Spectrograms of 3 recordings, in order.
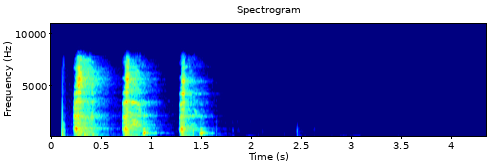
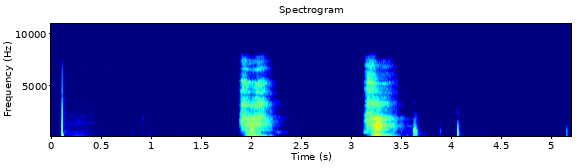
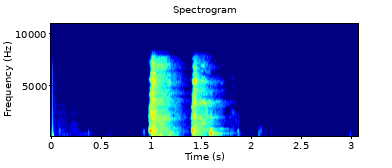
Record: {"three_cough_length": "4.4 s", "three_cough_amplitude": 30652, "three_cough_signal_mean_std_ratio": 0.26, "exhalation_length": "5.2 s", "exhalation_amplitude": 23782, "exhalation_signal_mean_std_ratio": 0.22, "cough_length": "3.1 s", "cough_amplitude": 30331, "cough_signal_mean_std_ratio": 0.27, "survey_phase": "beta (2021-08-13 to 2022-03-07)", "age": "45-64", "gender": "Female", "wearing_mask": "No", "symptom_none": true, "smoker_status": "Never smoked", "respiratory_condition_asthma": false, "respiratory_condition_other": false, "recruitment_source": "REACT", "submission_delay": "9 days", "covid_test_result": "Negative", "covid_test_method": "RT-qPCR"}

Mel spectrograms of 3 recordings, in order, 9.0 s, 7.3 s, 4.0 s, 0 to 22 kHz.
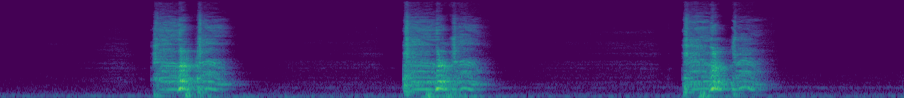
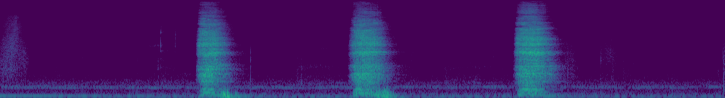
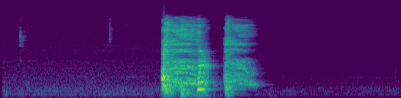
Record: {"three_cough_length": "9.0 s", "three_cough_amplitude": 11224, "three_cough_signal_mean_std_ratio": 0.35, "exhalation_length": "7.3 s", "exhalation_amplitude": 4472, "exhalation_signal_mean_std_ratio": 0.34, "cough_length": "4.0 s", "cough_amplitude": 32555, "cough_signal_mean_std_ratio": 0.29, "survey_phase": "alpha (2021-03-01 to 2021-08-12)", "age": "45-64", "gender": "Male", "wearing_mask": "No", "symptom_cough_any": true, "symptom_fever_high_temperature": true, "symptom_headache": true, "symptom_onset": "2 days", "smoker_status": "Never smoked", "respiratory_condition_asthma": false, "respiratory_condition_other": true, "recruitment_source": "Test and Trace", "submission_delay": "2 days", "covid_test_result": "Positive", "covid_test_method": "RT-qPCR"}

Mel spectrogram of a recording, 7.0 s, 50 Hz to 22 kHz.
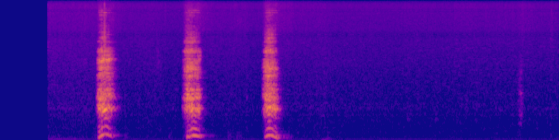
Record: {"exhalation_length": "7.0 s", "exhalation_amplitude": 29462, "exhalation_signal_mean_std_ratio": 0.24, "survey_phase": "beta (2021-08-13 to 2022-03-07)", "age": "65+", "gender": "Male", "wearing_mask": "No", "symptom_none": true, "smoker_status": "Never smoked", "respiratory_condition_asthma": false, "respiratory_condition_other": false, "recruitment_source": "REACT", "submission_delay": "2 days", "covid_test_result": "Negative", "covid_test_method": "RT-qPCR"}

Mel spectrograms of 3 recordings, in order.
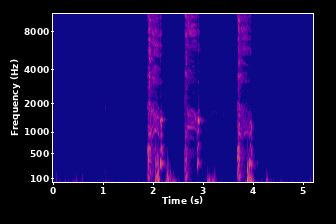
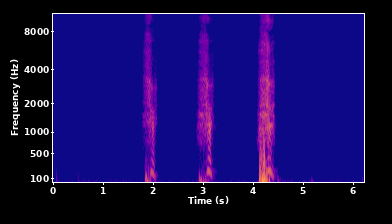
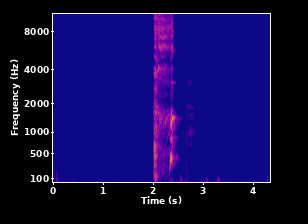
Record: {"three_cough_length": "5.2 s", "three_cough_amplitude": 5484, "three_cough_signal_mean_std_ratio": 0.38, "exhalation_length": "6.2 s", "exhalation_amplitude": 15786, "exhalation_signal_mean_std_ratio": 0.22, "cough_length": "4.4 s", "cough_amplitude": 9812, "cough_signal_mean_std_ratio": 0.23, "survey_phase": "beta (2021-08-13 to 2022-03-07)", "age": "18-44", "gender": "Female", "wearing_mask": "No", "symptom_none": true, "symptom_onset": "10 days", "smoker_status": "Never smoked", "respiratory_condition_asthma": false, "respiratory_condition_other": false, "recruitment_source": "REACT", "submission_delay": "1 day", "covid_test_result": "Negative", "covid_test_method": "RT-qPCR"}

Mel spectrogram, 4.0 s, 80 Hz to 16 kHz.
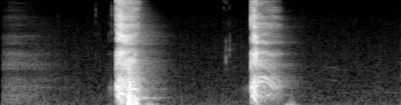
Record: {"cough_length": "4.0 s", "cough_amplitude": 15624, "cough_signal_mean_std_ratio": 0.24, "survey_phase": "beta (2021-08-13 to 2022-03-07)", "age": "45-64", "gender": "Female", "wearing_mask": "No", "symptom_none": true, "symptom_onset": "12 days", "smoker_status": "Never smoked", "respiratory_condition_asthma": false, "respiratory_condition_other": false, "recruitment_source": "REACT", "submission_delay": "2 days", "covid_test_result": "Negative", "covid_test_method": "RT-qPCR"}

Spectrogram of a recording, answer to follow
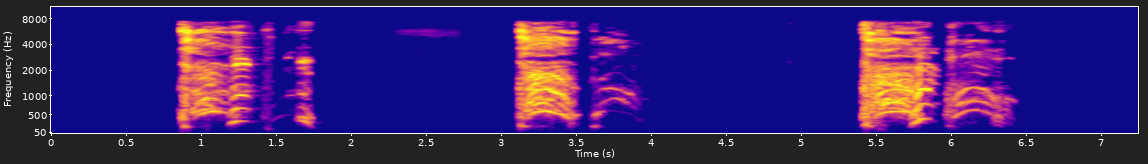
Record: {"three_cough_length": "7.3 s", "three_cough_amplitude": 29191, "three_cough_signal_mean_std_ratio": 0.38, "survey_phase": "beta (2021-08-13 to 2022-03-07)", "age": "45-64", "gender": "Male", "wearing_mask": "No", "symptom_cough_any": true, "symptom_runny_or_blocked_nose": true, "symptom_onset": "12 days", "smoker_status": "Ex-smoker", "respiratory_condition_asthma": false, "respiratory_condition_other": false, "recruitment_source": "REACT", "submission_delay": "1 day", "covid_test_result": "Negative", "covid_test_method": "RT-qPCR", "influenza_a_test_result": "Negative", "influenza_b_test_result": "Negative"}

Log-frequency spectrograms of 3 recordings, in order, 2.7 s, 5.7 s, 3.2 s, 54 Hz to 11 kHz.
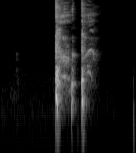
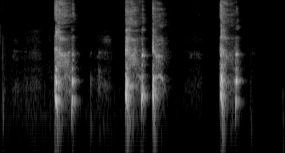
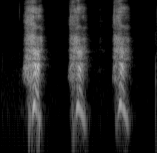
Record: {"cough_length": "2.7 s", "cough_amplitude": 23628, "cough_signal_mean_std_ratio": 0.25, "three_cough_length": "5.7 s", "three_cough_amplitude": 28322, "three_cough_signal_mean_std_ratio": 0.27, "exhalation_length": "3.2 s", "exhalation_amplitude": 20387, "exhalation_signal_mean_std_ratio": 0.38, "survey_phase": "beta (2021-08-13 to 2022-03-07)", "age": "45-64", "gender": "Female", "wearing_mask": "No", "symptom_new_continuous_cough": true, "symptom_runny_or_blocked_nose": true, "symptom_sore_throat": true, "symptom_abdominal_pain": true, "symptom_fatigue": true, "symptom_headache": true, "symptom_onset": "3 days", "smoker_status": "Never smoked", "respiratory_condition_asthma": false, "respiratory_condition_other": false, "recruitment_source": "Test and Trace", "submission_delay": "2 days", "covid_test_result": "Positive", "covid_test_method": "RT-qPCR", "covid_ct_value": 27.8, "covid_ct_gene": "ORF1ab gene"}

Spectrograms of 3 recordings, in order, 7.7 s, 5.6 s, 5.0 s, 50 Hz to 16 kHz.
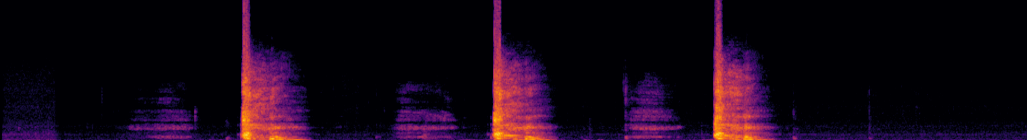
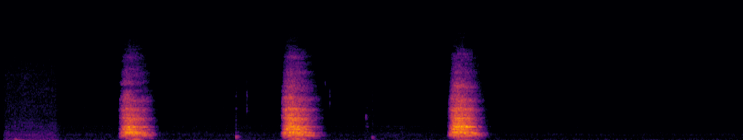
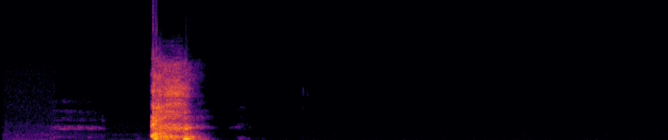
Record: {"three_cough_length": "7.7 s", "three_cough_amplitude": 26028, "three_cough_signal_mean_std_ratio": 0.27, "exhalation_length": "5.6 s", "exhalation_amplitude": 20861, "exhalation_signal_mean_std_ratio": 0.27, "cough_length": "5.0 s", "cough_amplitude": 26028, "cough_signal_mean_std_ratio": 0.2, "survey_phase": "beta (2021-08-13 to 2022-03-07)", "age": "45-64", "gender": "Male", "wearing_mask": "No", "symptom_none": true, "smoker_status": "Never smoked", "respiratory_condition_asthma": false, "respiratory_condition_other": false, "recruitment_source": "REACT", "submission_delay": "6 days", "covid_test_result": "Negative", "covid_test_method": "RT-qPCR", "influenza_a_test_result": "Negative", "influenza_b_test_result": "Negative"}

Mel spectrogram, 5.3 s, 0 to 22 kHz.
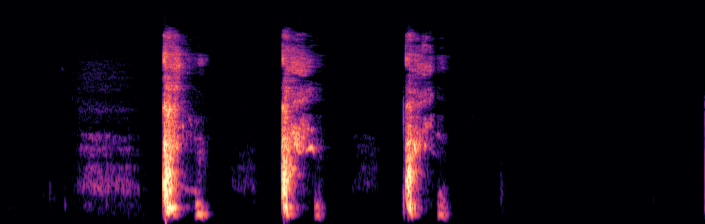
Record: {"three_cough_length": "5.3 s", "three_cough_amplitude": 32767, "three_cough_signal_mean_std_ratio": 0.2, "survey_phase": "beta (2021-08-13 to 2022-03-07)", "age": "65+", "gender": "Female", "wearing_mask": "No", "symptom_shortness_of_breath": true, "smoker_status": "Ex-smoker", "respiratory_condition_asthma": false, "respiratory_condition_other": false, "recruitment_source": "REACT", "submission_delay": "1 day", "covid_test_result": "Negative", "covid_test_method": "RT-qPCR", "influenza_a_test_result": "Negative", "influenza_b_test_result": "Negative"}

